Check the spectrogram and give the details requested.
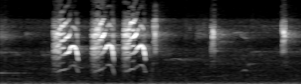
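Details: Three loud, high, downward-swooping whistled notes from a brown-throated sunbird, delivered in fast succession, followed by a few isolated soft chips. Sung in a lively, rapid-fire style over a low background hum.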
